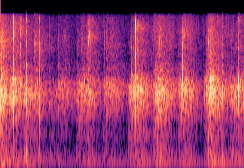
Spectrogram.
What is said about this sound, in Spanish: ¿Por qué no le damos eh, from un fuerte aplauso Clap your hands for him. a Byron Cisneros?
